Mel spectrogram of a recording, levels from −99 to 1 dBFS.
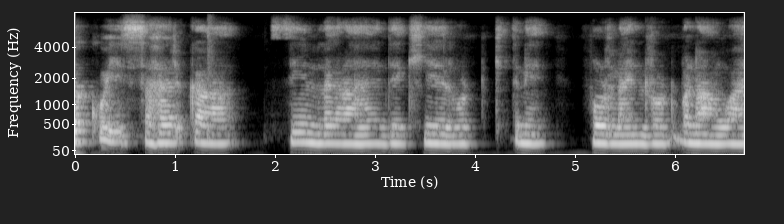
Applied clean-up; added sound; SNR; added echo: neural mask model DeepFilterNet 3.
